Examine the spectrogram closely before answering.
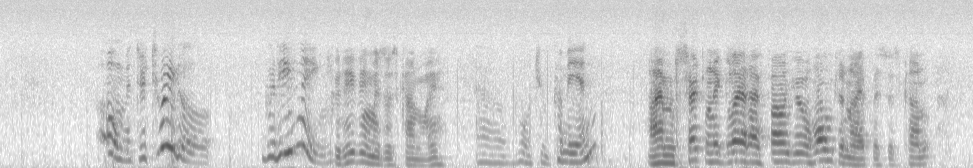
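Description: A woman talks with tension, close by.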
